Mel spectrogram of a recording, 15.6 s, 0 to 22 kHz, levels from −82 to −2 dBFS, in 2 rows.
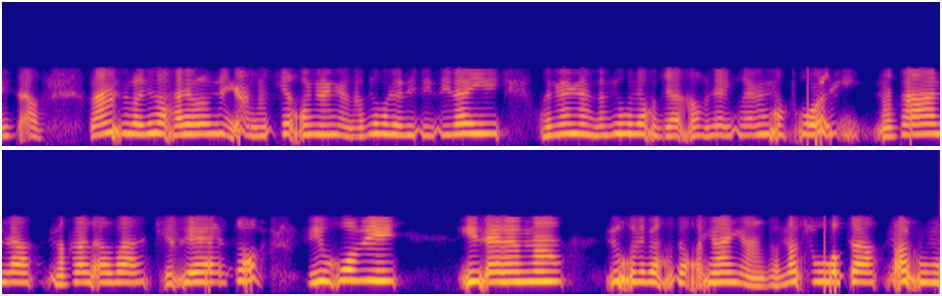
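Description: From the first second to the end, the speech carries the sound of the Codec 2 vocoder, with heavy damage consistent with its very low-rate modes near 1.3 kbit/s. The decoder does not rebuild the original waveform. It resynthesises the voice from sine waves driven by transmitted pitch, voicing, energy and a coarse spectral envelope, so the whole clip sounds robotic and buzzy, with a flattened, synthetic timbre.

On top of that, bit errors on digital voice radio hit the clip in four bursts: 1.85 to 2.07 s, 6.72 to 7.04 s, 9.52 to 10.36 s, and 14.68 to 14.85 s. The first two sound like roughly one bit in ten being corrupted, and the last two sound somewhat lighter. In a codec this sparse, each flipped bit changes the pitch, level, voicing or spectral shape of an entire frame. During these bursts the voice jumps erratically in pitch and loudness, changes tone colour, and breaks into bleeps and warbling gibberish. 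The longest burst, at 9.52 s, spans about 20 frames.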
